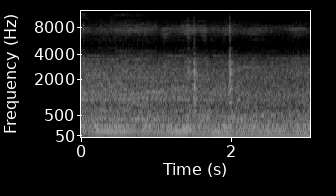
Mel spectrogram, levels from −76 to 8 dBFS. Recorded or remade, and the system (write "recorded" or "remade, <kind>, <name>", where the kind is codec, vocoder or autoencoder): recorded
